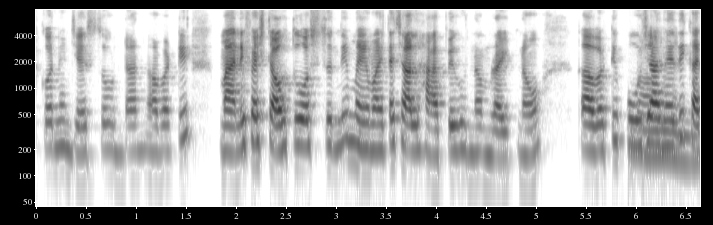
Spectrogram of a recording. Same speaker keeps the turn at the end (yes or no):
yes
